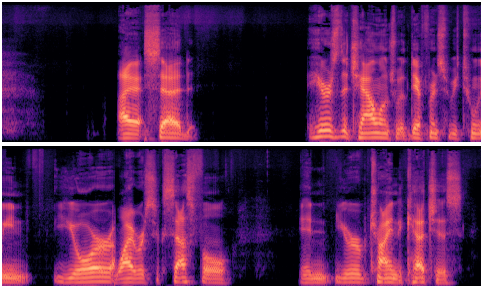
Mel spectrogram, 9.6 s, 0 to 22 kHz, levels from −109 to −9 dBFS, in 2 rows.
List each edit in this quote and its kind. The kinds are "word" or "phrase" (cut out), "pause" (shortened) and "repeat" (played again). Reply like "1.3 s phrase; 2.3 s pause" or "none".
1.4 s word; 4.1 s phrase; 5.9 s phrase

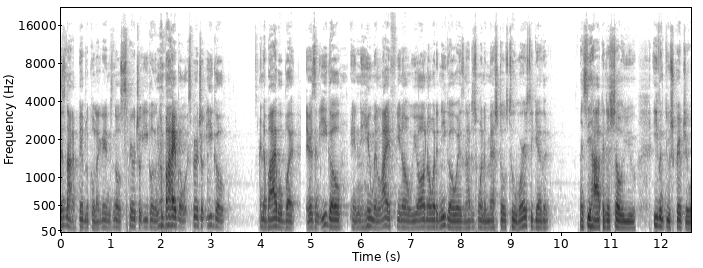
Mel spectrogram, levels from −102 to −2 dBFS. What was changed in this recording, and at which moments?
4.8 s pause

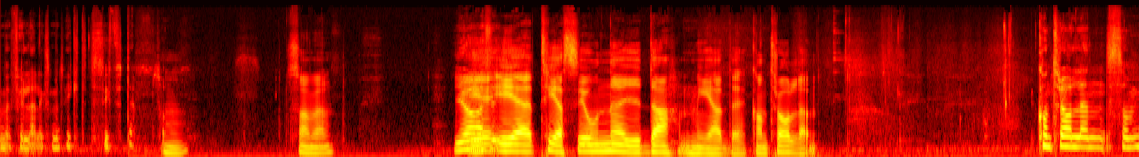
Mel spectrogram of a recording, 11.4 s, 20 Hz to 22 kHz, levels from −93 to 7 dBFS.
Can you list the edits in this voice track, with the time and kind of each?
none

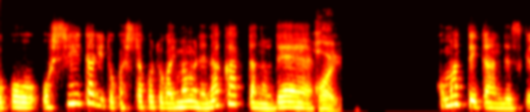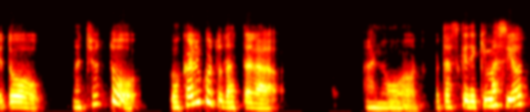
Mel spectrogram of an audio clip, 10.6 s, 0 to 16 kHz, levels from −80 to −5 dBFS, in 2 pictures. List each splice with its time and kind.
none

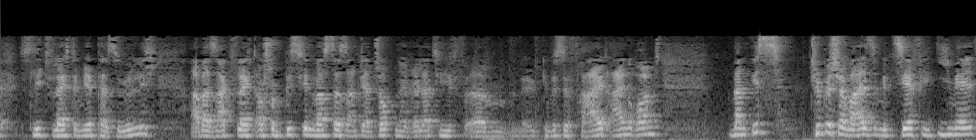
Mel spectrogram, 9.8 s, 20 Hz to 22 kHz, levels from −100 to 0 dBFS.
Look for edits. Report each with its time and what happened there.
none

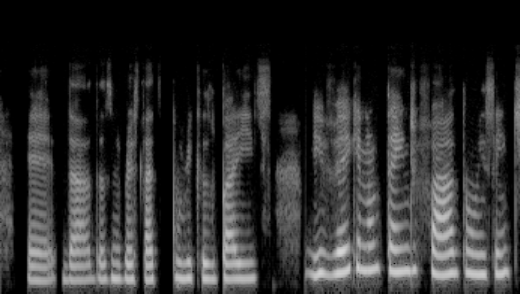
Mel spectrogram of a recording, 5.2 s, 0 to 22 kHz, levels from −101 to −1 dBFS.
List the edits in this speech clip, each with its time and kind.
none

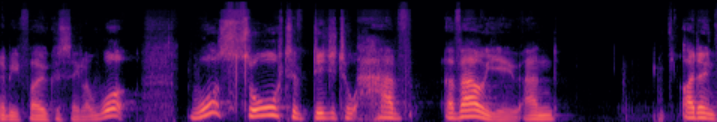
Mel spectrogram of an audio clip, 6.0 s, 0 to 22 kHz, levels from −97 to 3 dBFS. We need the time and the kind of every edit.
1.5 s pause; 3.0 s word

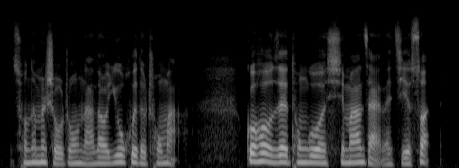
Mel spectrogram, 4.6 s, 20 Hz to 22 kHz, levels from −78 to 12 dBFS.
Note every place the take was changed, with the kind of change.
none

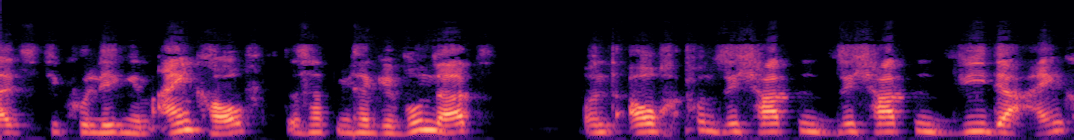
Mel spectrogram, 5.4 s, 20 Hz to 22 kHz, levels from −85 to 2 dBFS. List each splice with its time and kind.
1.8 s word; 2.6 s pause; 3.4 s phrase; 4.2 s repeat

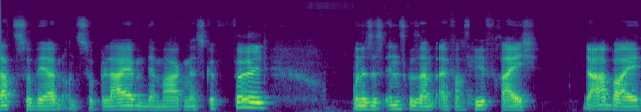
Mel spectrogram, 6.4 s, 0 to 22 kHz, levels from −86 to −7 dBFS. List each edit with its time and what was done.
4.7 s word

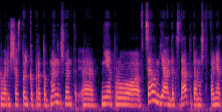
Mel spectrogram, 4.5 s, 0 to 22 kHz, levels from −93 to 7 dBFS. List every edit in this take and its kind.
none

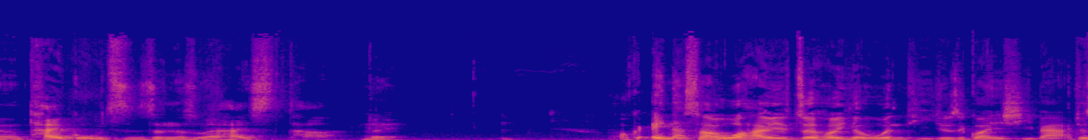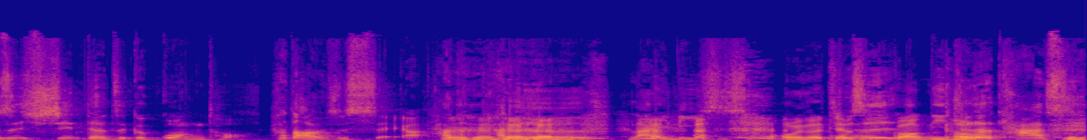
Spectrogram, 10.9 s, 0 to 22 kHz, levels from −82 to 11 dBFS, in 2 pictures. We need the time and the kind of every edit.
2.5 s word; 6.7 s pause; 9.4 s word

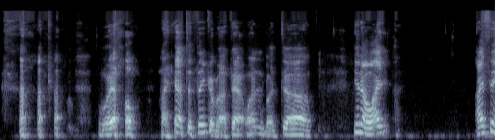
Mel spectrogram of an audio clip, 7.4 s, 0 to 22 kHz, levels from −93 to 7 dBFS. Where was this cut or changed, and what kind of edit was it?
none

